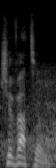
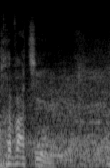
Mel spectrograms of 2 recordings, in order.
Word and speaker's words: Chvatil: I'll tell you now, it's not Ch. It's not Chvatil. Right. Okay, I can tell you that. The C is pretty much silent. It's more Chvatil.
